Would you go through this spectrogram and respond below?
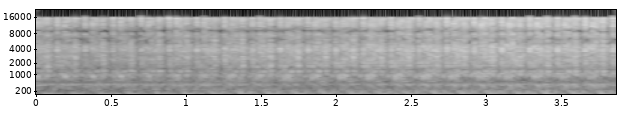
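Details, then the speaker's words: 1995 Ford F350 7.3 Powerstroke turbo diesel, weak battery, ether-started, low coolant, suspected dead cylinders: heavy clatter with uneven, lumpy two-to-three-pulse idle; rough idle, cause not confirmed. "let's see if it'll idle here not the best"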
